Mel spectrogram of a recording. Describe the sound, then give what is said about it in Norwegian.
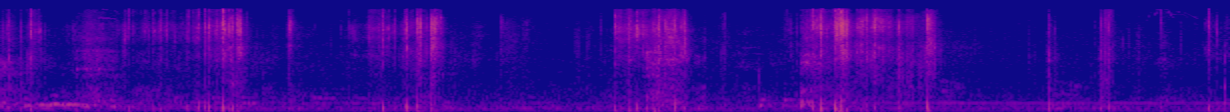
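Pages of a Bible being flipped to the Gospel of Matthew, with several crisp papery rustles and swishes coming in irregular bursts, fairly quiet, separated by short pauses. “Jeg blar jo aldri i en bibel, vet du, omtrent.”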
